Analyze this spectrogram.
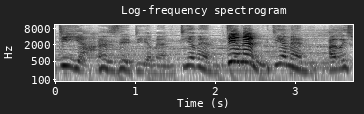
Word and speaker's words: Dia: it if you say your name wrong like daiya instead of diya diamond dmvn dmn at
